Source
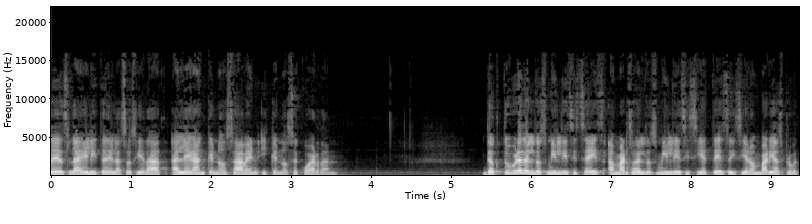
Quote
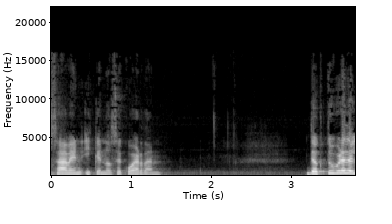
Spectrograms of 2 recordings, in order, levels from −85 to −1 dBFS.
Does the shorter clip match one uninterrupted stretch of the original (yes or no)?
yes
